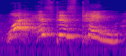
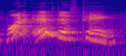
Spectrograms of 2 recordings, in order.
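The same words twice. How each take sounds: First: Puzzled higher, louder question; confused high question. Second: A touch of a puzzled fairy, slow; lightly voiced confused woman; voicing Nanny Plum. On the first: Acted. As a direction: sound baffled by it. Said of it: "asks Nanny Plum, a little confused". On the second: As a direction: ask it slowly, bemused. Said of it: "Nanny Plum says".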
